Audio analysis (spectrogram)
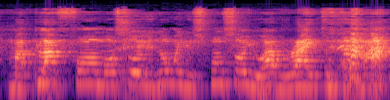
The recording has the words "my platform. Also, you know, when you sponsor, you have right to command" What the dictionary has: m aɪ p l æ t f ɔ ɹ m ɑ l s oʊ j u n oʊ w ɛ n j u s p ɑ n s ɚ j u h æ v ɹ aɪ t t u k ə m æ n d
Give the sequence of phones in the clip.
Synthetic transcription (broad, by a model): m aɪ p l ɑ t f ɔ m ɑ s oʊ j u n oʊ w ɛ n j u s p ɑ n s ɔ j u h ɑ b ɹ aɪ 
